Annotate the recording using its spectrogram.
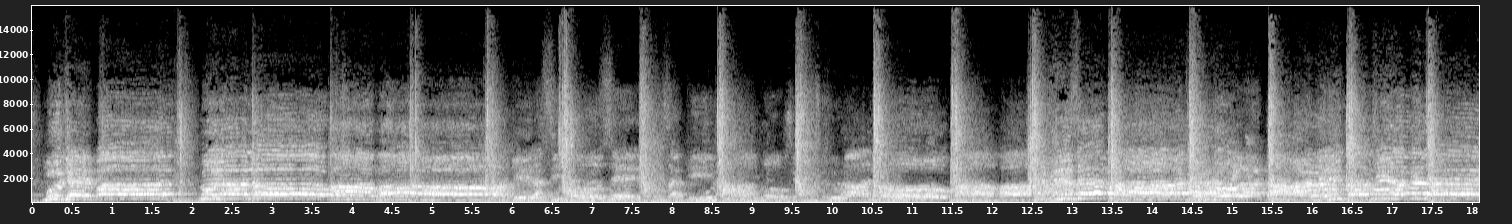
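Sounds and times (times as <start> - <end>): men chanting in unison: 0.0 - 18.0
hands slapping chests: 1.7 - 3.1, 3.7 - 5.0, 5.6 - 6.9, 7.6 - 10.9, 11.5 - 13.8, 14.4 - 15.8, 16.4 - 17.8.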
